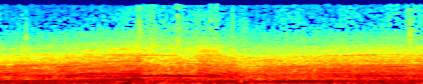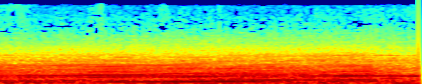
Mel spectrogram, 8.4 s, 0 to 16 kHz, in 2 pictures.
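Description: Steady engine drone of a small 900 cc three-cylinder turbo petrol car, rated 66 kW and 135 Nm, driving on the highveld. A continuous low rumble holds throughout with no pauses.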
